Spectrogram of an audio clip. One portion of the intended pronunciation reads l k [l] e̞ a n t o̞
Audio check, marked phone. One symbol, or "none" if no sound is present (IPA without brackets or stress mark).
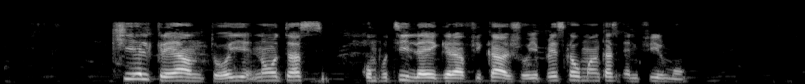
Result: ɾ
